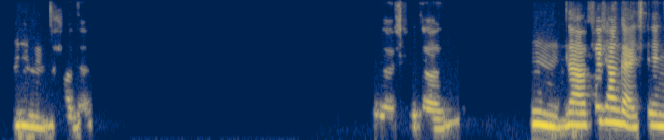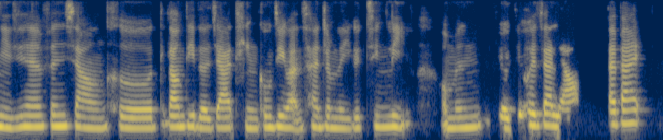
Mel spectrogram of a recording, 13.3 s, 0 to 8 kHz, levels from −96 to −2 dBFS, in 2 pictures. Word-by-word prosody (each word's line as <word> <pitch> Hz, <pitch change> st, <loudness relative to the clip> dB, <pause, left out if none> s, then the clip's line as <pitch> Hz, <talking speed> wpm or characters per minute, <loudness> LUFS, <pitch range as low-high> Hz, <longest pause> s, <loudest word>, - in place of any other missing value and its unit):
嗯， 215 Hz, -, +1 dB, 0.4 s
好 190 Hz, -, -9 dB
的。 200 Hz, +6 st, -11 dB, 2.8 s
是 425 Hz, -, -14 dB
的 -, -, -5 dB
是 195 Hz, -, -11 dB
的。 175 Hz, -2 st, -4 dB, 0.8 s
嗯， 220 Hz, -5 st, +7 dB
那 225 Hz, 0 st, +6 dB
非 285 Hz, +6 st, 0 dB
常 270 Hz, -2 st, +7 dB
感 195 Hz, -6 st, +5 dB
谢 215 Hz, +2 st, 0 dB
你 195 Hz, -3 st, +3 dB
今 180 Hz, +2 st, -4 dB
天 195 Hz, 0 st, +1 dB
分 205 Hz, 0 st, +1 dB
享 180 Hz, -4 st, -3 dB
和 175 Hz, -3 st, -2 dB
当 195 Hz, -2 st, +2 dB
地 200 Hz, 0 st, -2 dB
的 175 Hz, -2 st, 0 dB
家 180 Hz, +1 st, -1 dB
庭 175 Hz, -1 st, -7 dB
共 190 Hz, +1 st, -1 dB
进 195 Hz, 0 st, +1 dB
晚 180 Hz, -5 st, -1 dB
餐 185 Hz, +2 st, -4 dB
这 190 Hz, -, -3 dB
么 175 Hz, -, -3 dB
的 170 Hz, -, -4 dB
一 165 Hz, -, -8 dB
个 175 Hz, +1 st, -6 dB
经 190 Hz, +2 st, -4 dB
历。 200 Hz, +5 st, -2 dB, 0.3 s
我 -, -, -5 dB
们 180 Hz, +3 st, -2 dB
有 175 Hz, -, +1 dB
机 190 Hz, +5 st, -3 dB
会 220 Hz, -, +4 dB
再 220 Hz, +1 st, +2 dB
聊， 200 Hz, -, +2 dB, 0.5 s
拜 235 Hz, -, +3 dB
拜。 255 Hz, +1 st, -1 dB
195 Hz, 200 characters per minute, -20 LUFS, 180-215 Hz, 2.8 s, 嗯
